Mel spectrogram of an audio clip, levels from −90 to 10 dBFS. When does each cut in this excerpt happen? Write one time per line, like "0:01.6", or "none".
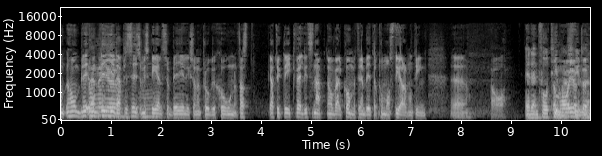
none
